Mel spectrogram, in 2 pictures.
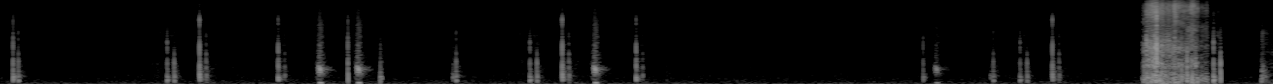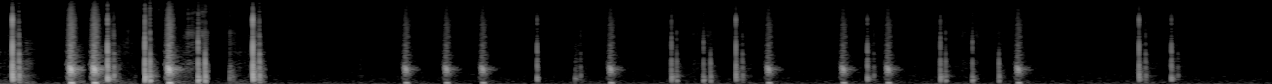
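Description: Footsteps patter and thud in short bursts.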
